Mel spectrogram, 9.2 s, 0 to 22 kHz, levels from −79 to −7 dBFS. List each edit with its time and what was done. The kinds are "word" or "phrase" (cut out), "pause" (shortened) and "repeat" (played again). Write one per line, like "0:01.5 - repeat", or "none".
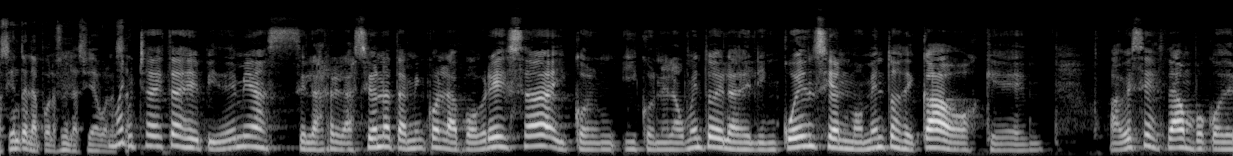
none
